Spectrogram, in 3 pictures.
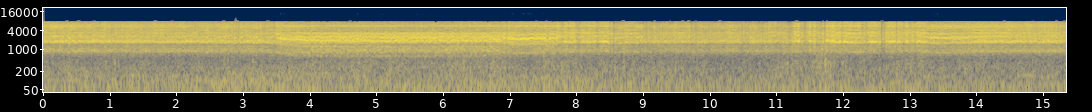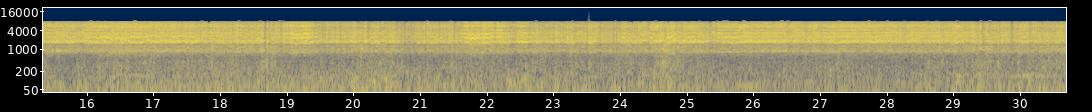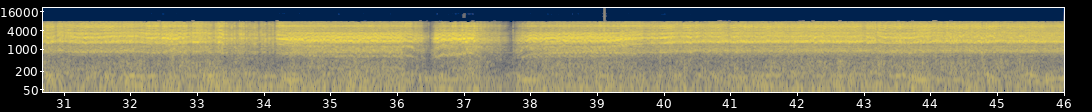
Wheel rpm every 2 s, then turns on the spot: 230, 230, 200, 200, 230, 240, 230, 230, 230, 230, 230, 230, 230, 230, 230, 230, 220, 200, 110, 150, 220, 230, 230.
none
